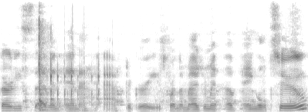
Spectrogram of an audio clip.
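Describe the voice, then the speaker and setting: A woman's voice at a moderate pace, with big swings in loudness. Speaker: math teacher. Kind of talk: tutorial. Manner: casual.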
